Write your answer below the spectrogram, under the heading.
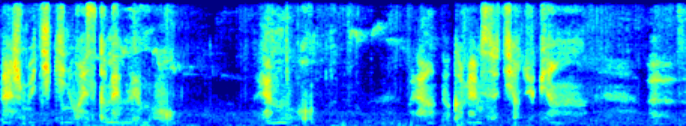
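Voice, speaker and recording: Whispering with long, frequent pauses, the speaker is heard over noticeable background noise. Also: moderate pace. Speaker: ASMR creator. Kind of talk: ASMR walk-and-talk, casual talk to camera. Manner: whispered.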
